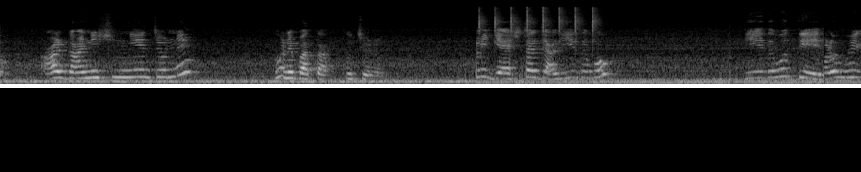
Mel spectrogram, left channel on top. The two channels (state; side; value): silent; right; digital silence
